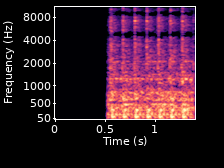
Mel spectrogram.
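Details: 1965 Cub Cadet 100 garden tractor, first start in years, after only running a power wire to the coil's positive side: steady, even single-cylinder putter with no misses or knocks; running fine.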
